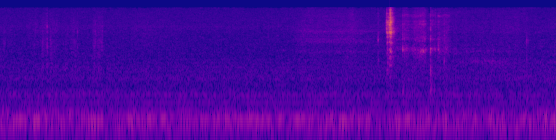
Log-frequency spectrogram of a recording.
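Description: Quiet, steady low hum of room and equipment noise, with a faint tick about three seconds in.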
